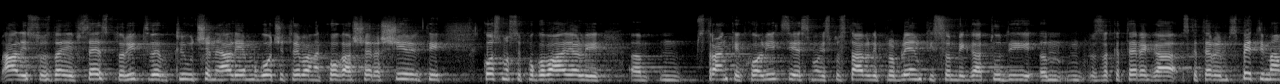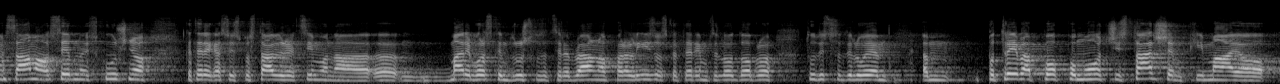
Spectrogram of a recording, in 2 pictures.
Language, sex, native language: Slovenian, female, Slovenian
